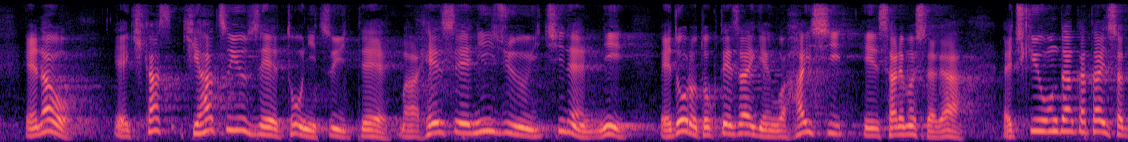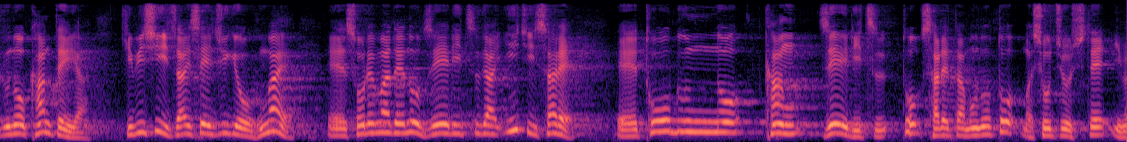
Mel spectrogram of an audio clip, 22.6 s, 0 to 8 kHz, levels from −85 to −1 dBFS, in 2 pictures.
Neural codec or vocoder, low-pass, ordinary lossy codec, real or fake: none; 7.2 kHz; none; real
